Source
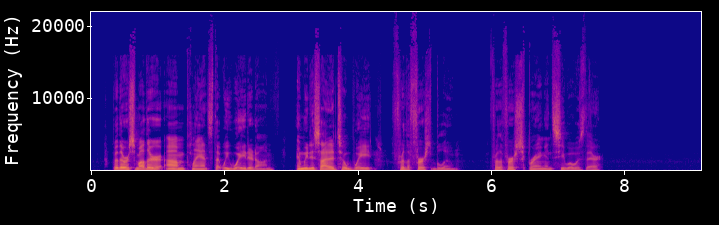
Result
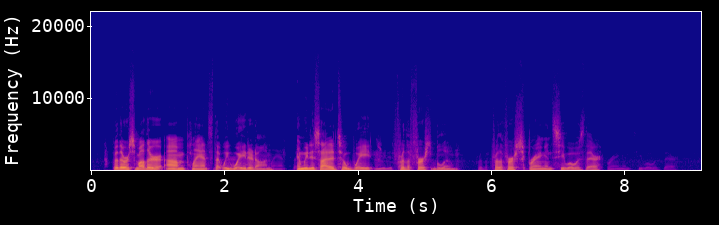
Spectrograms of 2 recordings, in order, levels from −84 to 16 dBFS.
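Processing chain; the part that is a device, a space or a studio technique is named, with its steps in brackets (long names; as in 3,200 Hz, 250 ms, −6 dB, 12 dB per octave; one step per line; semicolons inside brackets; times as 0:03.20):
shout across a valley (high-frequency loss of the air 310 metres; slap from a distant wall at 200 metres, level −27 dB)
level +3 dB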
